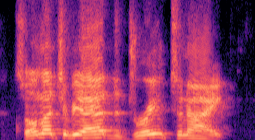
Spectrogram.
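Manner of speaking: mock loudest talking voice, pitched way up. Retelling the cops questioning people, imitating cop's loud talking. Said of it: "at the loudest fucking voice".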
